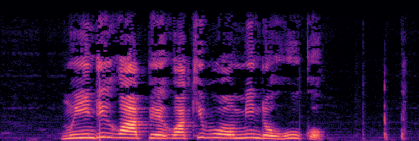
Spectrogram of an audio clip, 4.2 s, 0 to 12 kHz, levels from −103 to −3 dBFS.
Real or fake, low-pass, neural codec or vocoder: real; 10.8 kHz; none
